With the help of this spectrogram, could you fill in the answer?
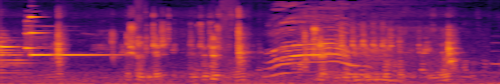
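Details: Domestic cat giving a drawn-out, arching meow near the middle, with shorter mews around it, over human speech and clattering noises.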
